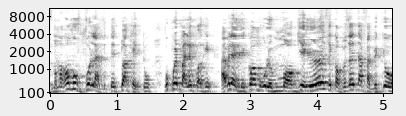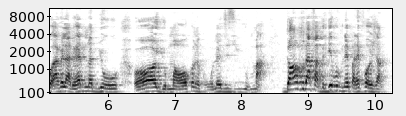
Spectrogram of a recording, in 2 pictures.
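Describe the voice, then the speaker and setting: Taunting man with a lively high voice. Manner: taunting, mocking, rapid-fire. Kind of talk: heated livestream rant. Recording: echoey room.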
